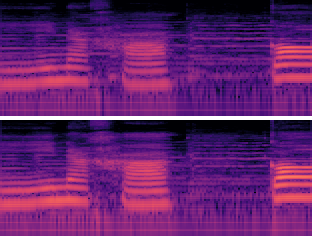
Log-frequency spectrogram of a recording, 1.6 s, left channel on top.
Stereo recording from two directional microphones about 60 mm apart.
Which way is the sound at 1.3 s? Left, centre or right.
Right.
